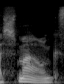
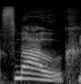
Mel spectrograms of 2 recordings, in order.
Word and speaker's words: Smaug: Am I pronouncing that right? – You were kind of, yeah, Smaug. – Smaug.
